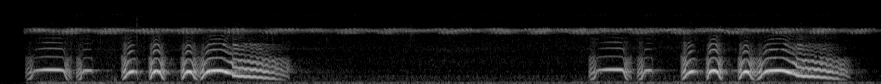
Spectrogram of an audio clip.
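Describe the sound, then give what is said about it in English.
An owl gives a rhythmic series of hoots that seem to say "Madam, who cooks for you all?", ending in a drawn-out, descending note, pauses, then repeats the same phrase; clear over a steady high-pitched background hum. “Listen to a variation, which seems to say, "Madam, who cooks for you all?"”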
